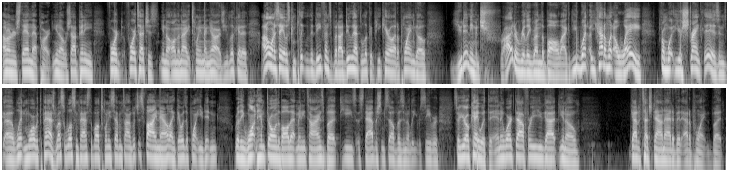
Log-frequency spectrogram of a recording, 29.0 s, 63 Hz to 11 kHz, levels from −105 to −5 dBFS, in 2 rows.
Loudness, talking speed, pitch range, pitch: -28 LUFS, 280 wpm, 120-140 Hz, 130 Hz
